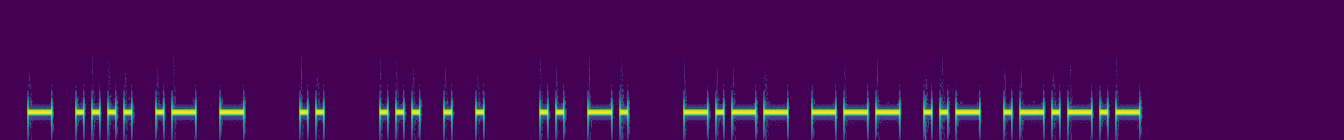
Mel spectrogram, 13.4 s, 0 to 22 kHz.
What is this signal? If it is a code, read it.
Morse code, heard as a keyed tone, about 15 wpm, 700 Hz. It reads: THAT I SEE IN YOU.
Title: Sentences from Top 1000 Words - Review Part 2 - 15wpm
